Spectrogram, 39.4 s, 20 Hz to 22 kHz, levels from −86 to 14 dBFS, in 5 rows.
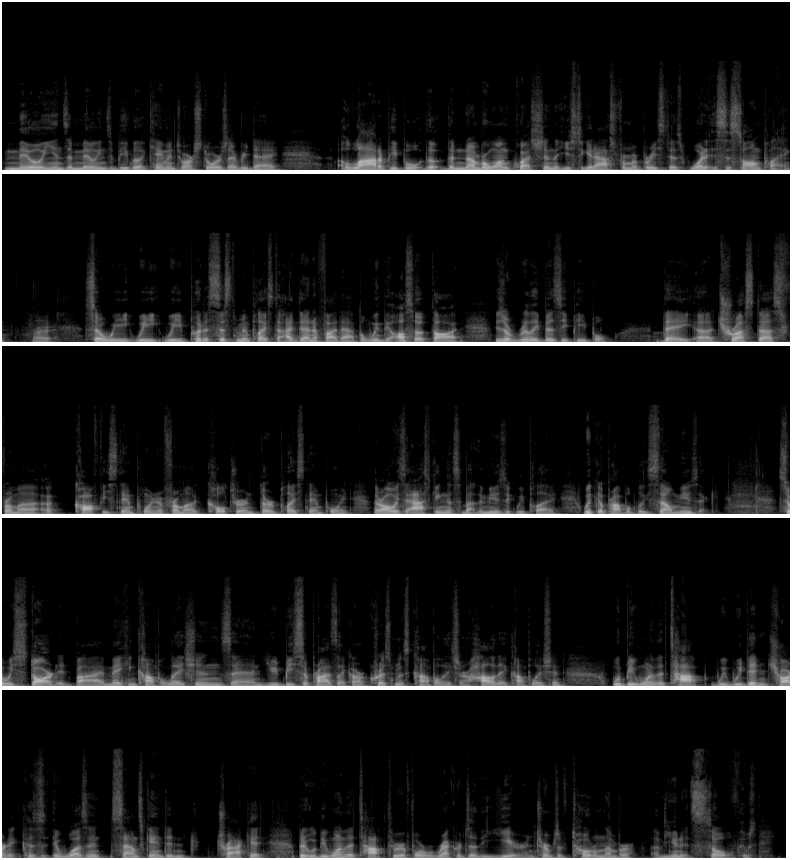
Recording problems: muffled; slightly; fading above 3 kHz

